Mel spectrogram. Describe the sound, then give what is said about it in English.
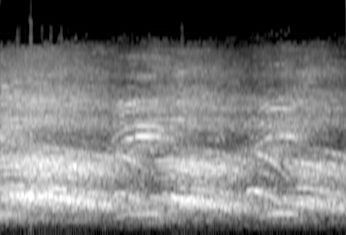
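An audience at a monthly festival evening loudly chants in unison to welcome a guest. The many voices form a dense, sustained sound that dips slightly midway and then swells again. “Let us welcome him by loudly chanting.”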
